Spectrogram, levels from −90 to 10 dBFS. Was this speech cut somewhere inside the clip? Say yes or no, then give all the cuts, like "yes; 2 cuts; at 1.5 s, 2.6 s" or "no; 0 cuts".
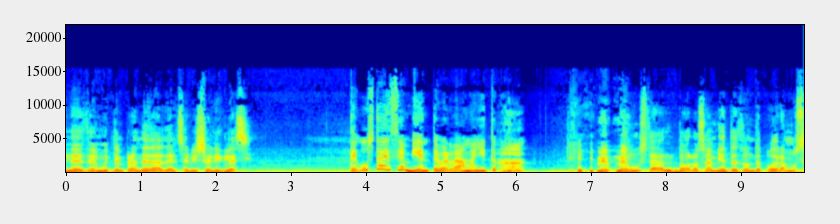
yes; 2 cuts; at 5.7 s, 7.0 s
